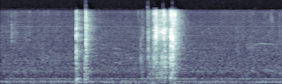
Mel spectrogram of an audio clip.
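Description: Tarot cards being shuffled by hand: two short snaps a little after a second in, then a brief crackling riffle of cards about two seconds in.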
